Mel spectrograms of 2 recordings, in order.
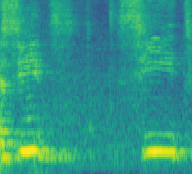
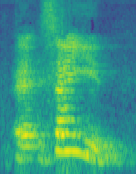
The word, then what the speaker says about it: Said: My first name is Said, and the easiest way to pronounce it is Sayyid. And in Pakistani cultures, they would utter it Seed.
